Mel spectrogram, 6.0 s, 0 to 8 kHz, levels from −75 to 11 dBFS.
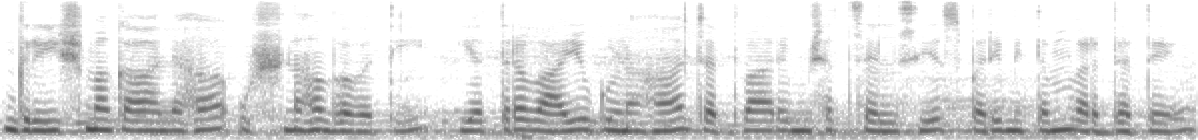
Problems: constant background noise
